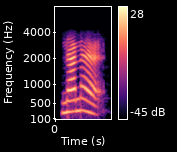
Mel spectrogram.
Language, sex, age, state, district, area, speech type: Bengali, female, 18-30, West Bengal, Paschim Medinipur, rural, conversation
